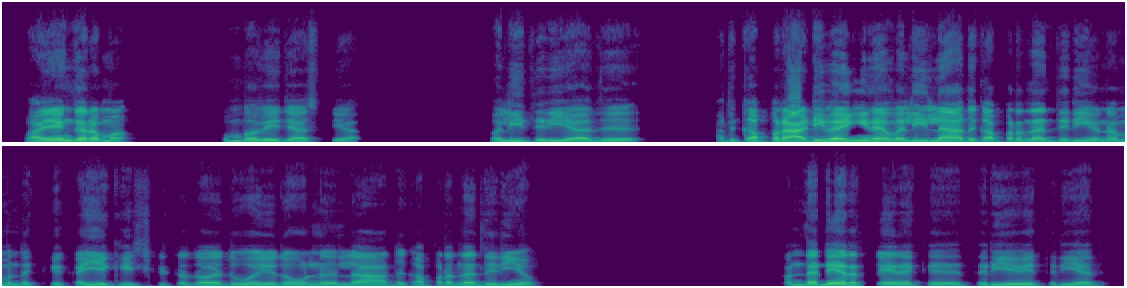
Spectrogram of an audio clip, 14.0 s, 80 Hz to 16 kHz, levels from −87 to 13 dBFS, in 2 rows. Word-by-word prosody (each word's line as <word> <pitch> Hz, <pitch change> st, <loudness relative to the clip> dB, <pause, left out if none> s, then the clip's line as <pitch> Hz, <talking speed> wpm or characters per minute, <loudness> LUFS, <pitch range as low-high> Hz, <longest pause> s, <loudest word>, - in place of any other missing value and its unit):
பயங்கரமா, 145 Hz, +6 st, +4 dB, 0.7 s
ரொம்பவே 135 Hz, +2 st, 0 dB
ஜாஸ்தியா. 105 Hz, -1 st, -4 dB, 0.9 s
வலி 145 Hz, +5 st, 0 dB
தெரியாது. 115 Hz, -4 st, 0 dB, 0.6 s
அதுக்கு 125 Hz, +5 st, -4 dB
அப்புறம் 160 Hz, +1 st, +5 dB
அடிவாங்கின 160 Hz, 0 st, +5 dB
வலிலாம் 155 Hz, +1 st, +4 dB
அதுக்கு 140 Hz, -1 st, 0 dB
அப்புறம் 140 Hz, +3 st, -4 dB
தான் 145 Hz, -3 st, 0 dB
தெரியும். 135 Hz, -2 st, -3 dB
நம்ம 110 Hz, 0 st, -4 dB
இந்த 110 Hz, -, -6 dB
க்க 130 Hz, -2 st, -11 dB
கைய 135 Hz, +1 st, 0 dB
கிழிச்சிகிட்டதோ, 120 Hz, 0 st, -8 dB
எதுவோ 125 Hz, +2 st, -4 dB
ஏதோ 125 Hz, +2 st, -5 dB
1ல்லாம் 115 Hz, +1 st, -2 dB
அதுக்கு 110 Hz, -1 st, -7 dB
அப்புறம் 125 Hz, +5 st, -6 dB
தான் 125 Hz, -2 st, -2 dB
தெரியும். 115 Hz, -4 st, -3 dB, 1.6 s
அந்த 120 Hz, +5 st, -1 dB
நேரத்திலே 155 Hz, +1 st, +3 dB
எனக்கு 115 Hz, -3 st, -4 dB, 0.2 s
தெரியவே 125 Hz, +3 st, -1 dB
தெரியாது. 110 Hz, -3 st, -5 dB
125 Hz, 130 wpm, -22 LUFS, 115-145 Hz, 1.6 s, அப்புறம்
